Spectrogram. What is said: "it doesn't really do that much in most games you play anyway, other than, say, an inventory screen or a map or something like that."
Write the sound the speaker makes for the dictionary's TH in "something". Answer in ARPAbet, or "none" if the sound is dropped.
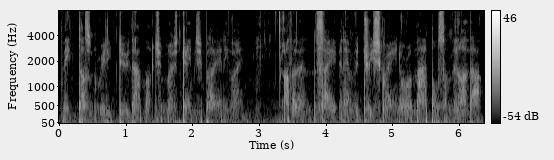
TH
